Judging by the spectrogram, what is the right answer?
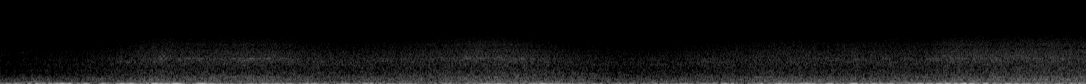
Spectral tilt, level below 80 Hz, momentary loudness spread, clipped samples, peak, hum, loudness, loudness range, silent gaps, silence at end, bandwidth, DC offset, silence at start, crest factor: -6.5 dB/octave; -46 dBFS; 7 LU; under 0.1%; -20 dBFS; none; -48 LUFS; 3 LU; none; 0 s; 6.8 kHz; under 0.1%; 0 s; 14 dB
